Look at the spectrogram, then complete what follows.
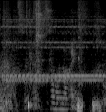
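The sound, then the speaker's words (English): A steady electronic bell rings continuously in the room, a bright sustained tone at moderate volume, with faint voices and small movements in the background. “Why is this always ringing, you guys?”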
